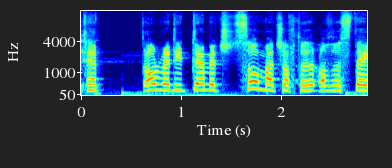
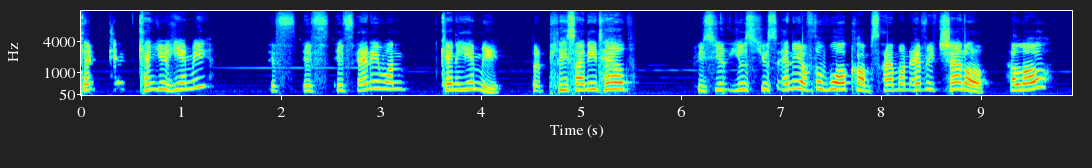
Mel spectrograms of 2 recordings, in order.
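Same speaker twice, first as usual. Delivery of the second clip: small, frightened, stammering female voice; 2 semitones higher than usual. Voicing a woman calling for help over the satellite's PA system: small frightened female voice. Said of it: "small, frightened-sounding female voice".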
